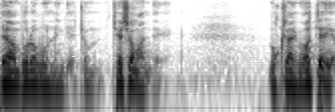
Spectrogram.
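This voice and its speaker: Somewhat breathy, a man's voice comes through on a very clean recording with a silent background. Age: 70s. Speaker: pastor. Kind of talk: sermon.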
